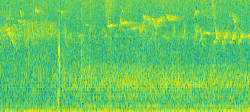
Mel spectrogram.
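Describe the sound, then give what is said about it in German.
Tits give repeated thin, agitated calls while a soft, fluting song of a common redstart drifts in the background, all over a steady low outdoor rumble with no talking. “Die Meisen regen sich auf.”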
